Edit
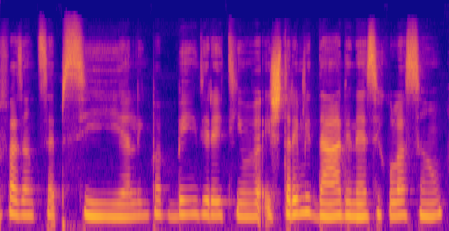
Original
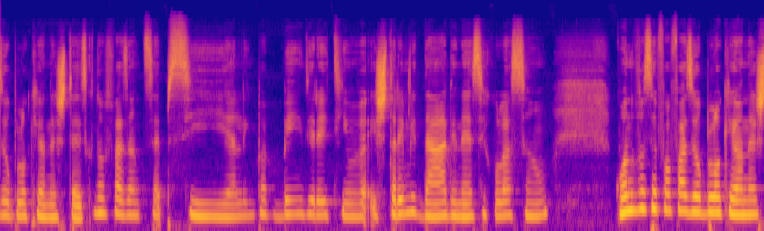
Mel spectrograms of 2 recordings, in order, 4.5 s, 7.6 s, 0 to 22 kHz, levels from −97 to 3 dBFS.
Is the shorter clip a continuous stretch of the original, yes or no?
yes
